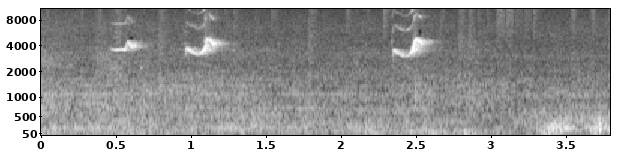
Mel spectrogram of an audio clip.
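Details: Swallow nestlings being fed at the nest on a sunny day in April 2020, days before fledging. Three thin, high chirps stand out, two close together and one after a pause, against a soft low rumble.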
